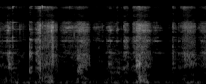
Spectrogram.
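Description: Steel khurpa hand-hoe blade scraping and chopping through dry, cloddy soil in a series of short, irregular strokes, loosening the earth and cutting out weeds around chilli plants.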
